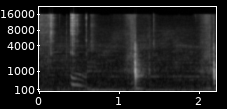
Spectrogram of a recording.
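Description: A large kitchen knife chopping through a peeled gourd onto a plastic cutting board, with one sharp chop a little after a second in.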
